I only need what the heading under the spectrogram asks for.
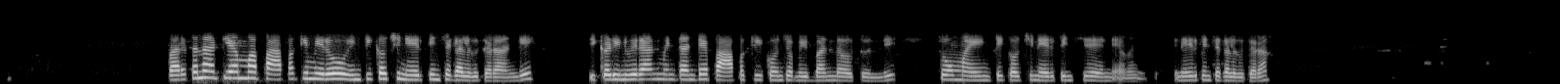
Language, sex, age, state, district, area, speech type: Telugu, female, 30-45, Telangana, Karimnagar, urban, conversation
